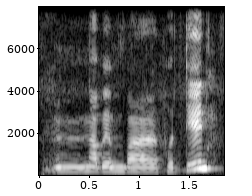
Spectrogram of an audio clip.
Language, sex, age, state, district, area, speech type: Nepali, female, 30-45, West Bengal, Kalimpong, rural, spontaneous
